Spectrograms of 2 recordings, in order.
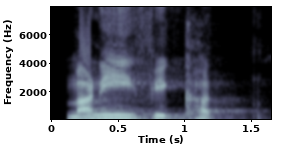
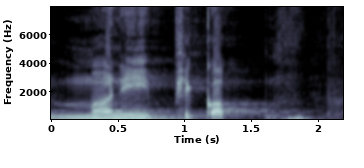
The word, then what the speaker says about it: Magnificat: 여기서 영어 magnify라는 영어 단어가 나왔는데 라틴어로는 G는 묵음이고 magnificat이라고 하나님을 찬양하다입니다. 이 단어에서 magnificat, 지금 막 누가복음 1장 46절에서 55절까지 나와 있는 마리아의 찬양을 이 라틴어를 뽑아서 magnificat이라고 부른다는 거죠. 잘못 읽으면 money pickup 아니고요.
